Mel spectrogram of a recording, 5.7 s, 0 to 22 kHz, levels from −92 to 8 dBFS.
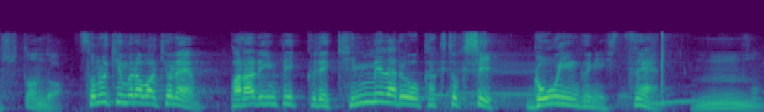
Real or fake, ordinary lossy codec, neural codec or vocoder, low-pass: real; AAC, 48 kbps; none; 7.2 kHz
